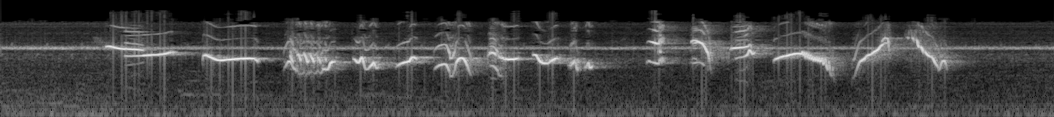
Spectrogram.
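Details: Oriental magpie-robin singing in the morning, 'căng lửa' style: long whistles, then a dense run of warbled, slurred notes and sharp upward sweeps, almost continuous, over a steady high tone.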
